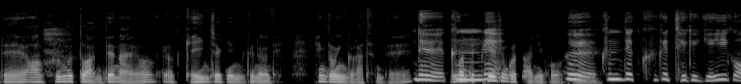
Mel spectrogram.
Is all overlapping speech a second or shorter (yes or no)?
yes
